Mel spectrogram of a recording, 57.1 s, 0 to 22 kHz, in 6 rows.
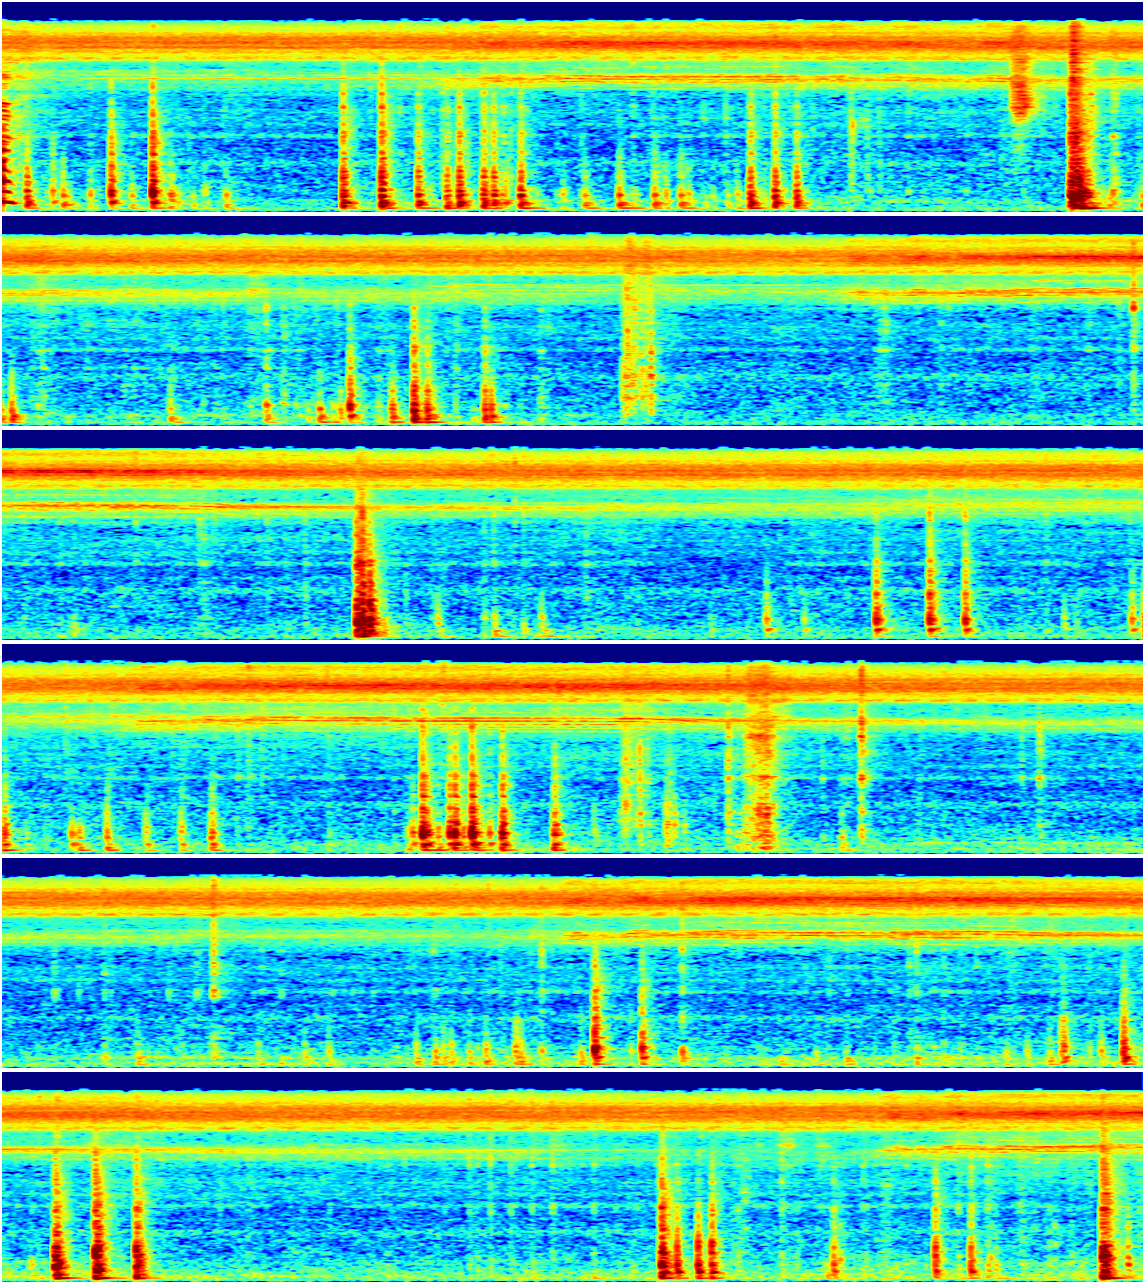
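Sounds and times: faint steady hiss: 0.0s - 57.0s.

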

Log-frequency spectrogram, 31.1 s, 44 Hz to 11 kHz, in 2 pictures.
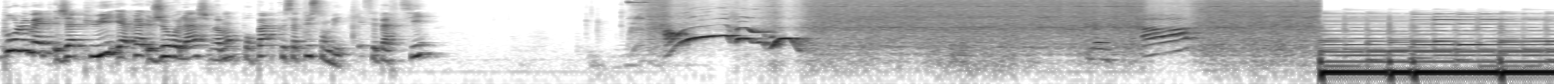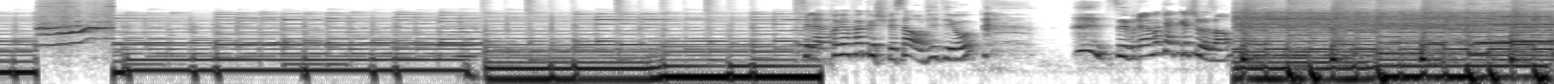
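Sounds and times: hair dryer blowing air: 7.7s - 13.2s
music with strong bass line: 16.7s - 23.8s, 27.9s - 31.0s.

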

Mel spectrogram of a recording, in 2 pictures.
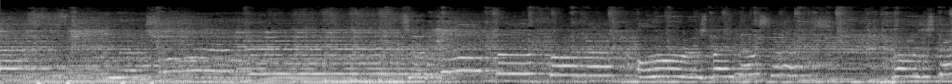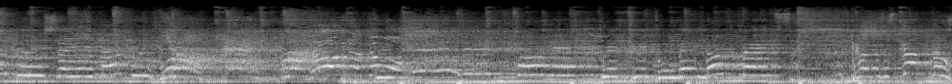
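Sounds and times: live rock band playing: 0.0s - 19.0s
man singing: 0.0s - 19.0s
crowd shouting: 10.9s - 13.6s
drum beat: 11.0s - 19.0s.

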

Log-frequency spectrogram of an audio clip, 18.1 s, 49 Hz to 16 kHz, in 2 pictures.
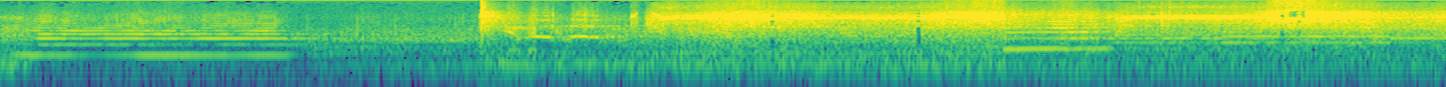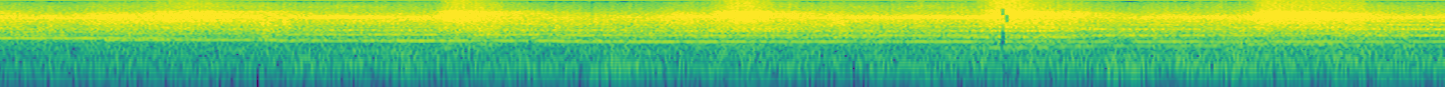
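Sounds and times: train rushing along track: 0.0s - 18.0s.

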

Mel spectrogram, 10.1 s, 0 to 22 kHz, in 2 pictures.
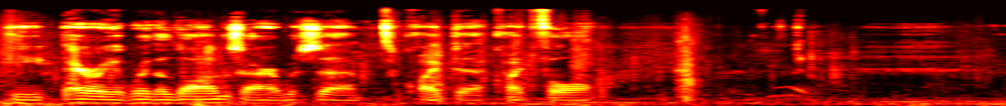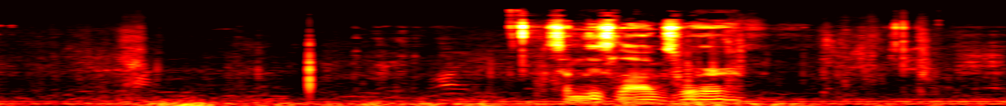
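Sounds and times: wind rumble on microphone: 4.8s - 10.0s.

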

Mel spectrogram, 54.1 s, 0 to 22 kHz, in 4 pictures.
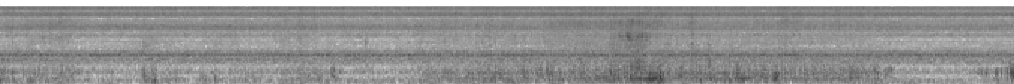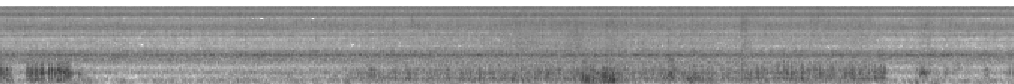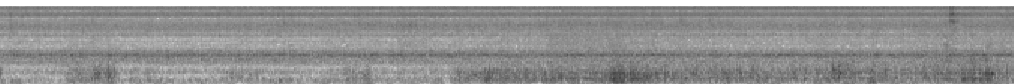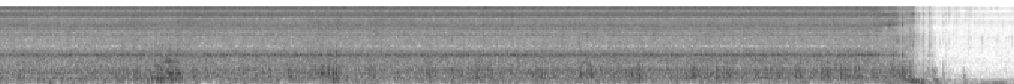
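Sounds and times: foam fizzing hiss: 0.0s - 53.0s.

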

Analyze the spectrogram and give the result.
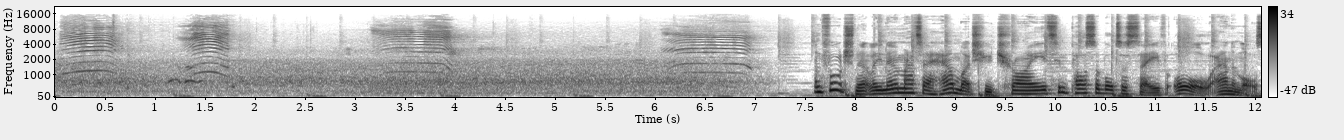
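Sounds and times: deer fawn bleating: 0.0s - 2.0s, 3.1s - 4.4s, 6.0s - 7.1s.

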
